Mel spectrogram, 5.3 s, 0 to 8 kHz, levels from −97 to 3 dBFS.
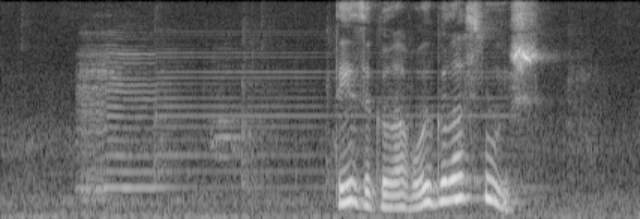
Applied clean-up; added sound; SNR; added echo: neural separator model SepFormer DNS4.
